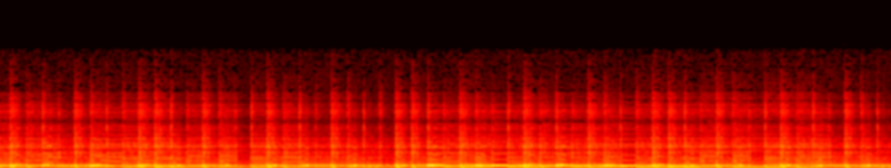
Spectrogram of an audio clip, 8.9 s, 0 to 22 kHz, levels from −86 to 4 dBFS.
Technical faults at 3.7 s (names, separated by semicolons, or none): none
